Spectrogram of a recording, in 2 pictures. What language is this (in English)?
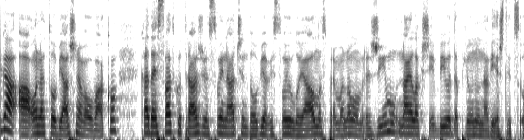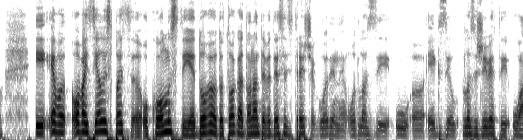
Croatian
